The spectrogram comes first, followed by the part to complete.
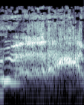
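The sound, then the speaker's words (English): A person voices a loud, rasping roar imitating a T. rex, one sustained growling cry lasting about a second, with no other sounds around it. “that's the noise of a T Rex, comes storming round a corner of course, you'd see it before it came around the corner because it's gigantic.”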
